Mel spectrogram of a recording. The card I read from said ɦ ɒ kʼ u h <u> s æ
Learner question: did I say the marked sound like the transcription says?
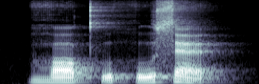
yes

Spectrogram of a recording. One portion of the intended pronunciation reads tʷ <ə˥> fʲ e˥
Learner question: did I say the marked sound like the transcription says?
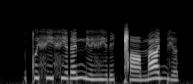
yes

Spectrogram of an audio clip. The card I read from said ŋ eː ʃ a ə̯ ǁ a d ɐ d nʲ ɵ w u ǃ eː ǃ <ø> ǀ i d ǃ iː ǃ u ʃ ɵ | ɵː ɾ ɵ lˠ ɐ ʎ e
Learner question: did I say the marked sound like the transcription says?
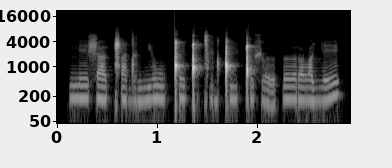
no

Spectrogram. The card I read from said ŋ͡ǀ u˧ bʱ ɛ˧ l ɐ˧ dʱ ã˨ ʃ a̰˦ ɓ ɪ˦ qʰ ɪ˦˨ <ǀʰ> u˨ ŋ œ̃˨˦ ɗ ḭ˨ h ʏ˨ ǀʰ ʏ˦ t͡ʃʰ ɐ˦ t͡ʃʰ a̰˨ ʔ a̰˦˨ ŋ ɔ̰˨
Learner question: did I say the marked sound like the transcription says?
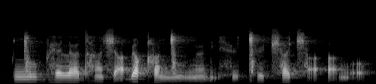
no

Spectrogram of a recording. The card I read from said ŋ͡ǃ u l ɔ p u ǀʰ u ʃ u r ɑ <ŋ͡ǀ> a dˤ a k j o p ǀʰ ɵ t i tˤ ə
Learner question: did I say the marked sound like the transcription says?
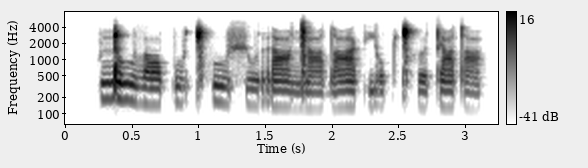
yes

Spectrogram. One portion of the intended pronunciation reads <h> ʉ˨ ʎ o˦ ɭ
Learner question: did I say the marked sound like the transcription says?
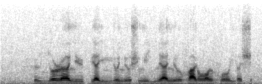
yes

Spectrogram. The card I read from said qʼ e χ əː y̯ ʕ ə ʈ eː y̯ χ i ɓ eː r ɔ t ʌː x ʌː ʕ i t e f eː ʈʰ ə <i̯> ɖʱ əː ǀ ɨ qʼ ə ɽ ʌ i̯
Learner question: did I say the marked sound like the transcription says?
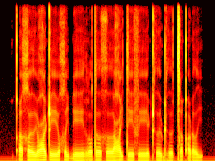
no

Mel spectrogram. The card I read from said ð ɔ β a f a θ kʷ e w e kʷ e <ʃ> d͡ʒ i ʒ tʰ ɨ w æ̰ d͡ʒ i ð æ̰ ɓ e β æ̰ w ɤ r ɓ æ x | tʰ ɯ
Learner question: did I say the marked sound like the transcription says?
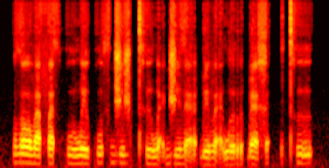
no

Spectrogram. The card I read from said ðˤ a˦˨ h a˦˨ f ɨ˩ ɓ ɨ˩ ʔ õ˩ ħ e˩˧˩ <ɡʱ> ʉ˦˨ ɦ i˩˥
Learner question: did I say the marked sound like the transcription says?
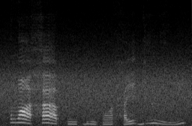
yes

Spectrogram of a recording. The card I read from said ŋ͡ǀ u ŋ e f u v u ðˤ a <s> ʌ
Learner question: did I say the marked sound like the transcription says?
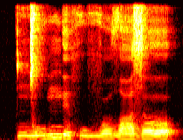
no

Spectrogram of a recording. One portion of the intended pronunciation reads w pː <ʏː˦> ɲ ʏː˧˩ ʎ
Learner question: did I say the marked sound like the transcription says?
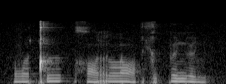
yes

